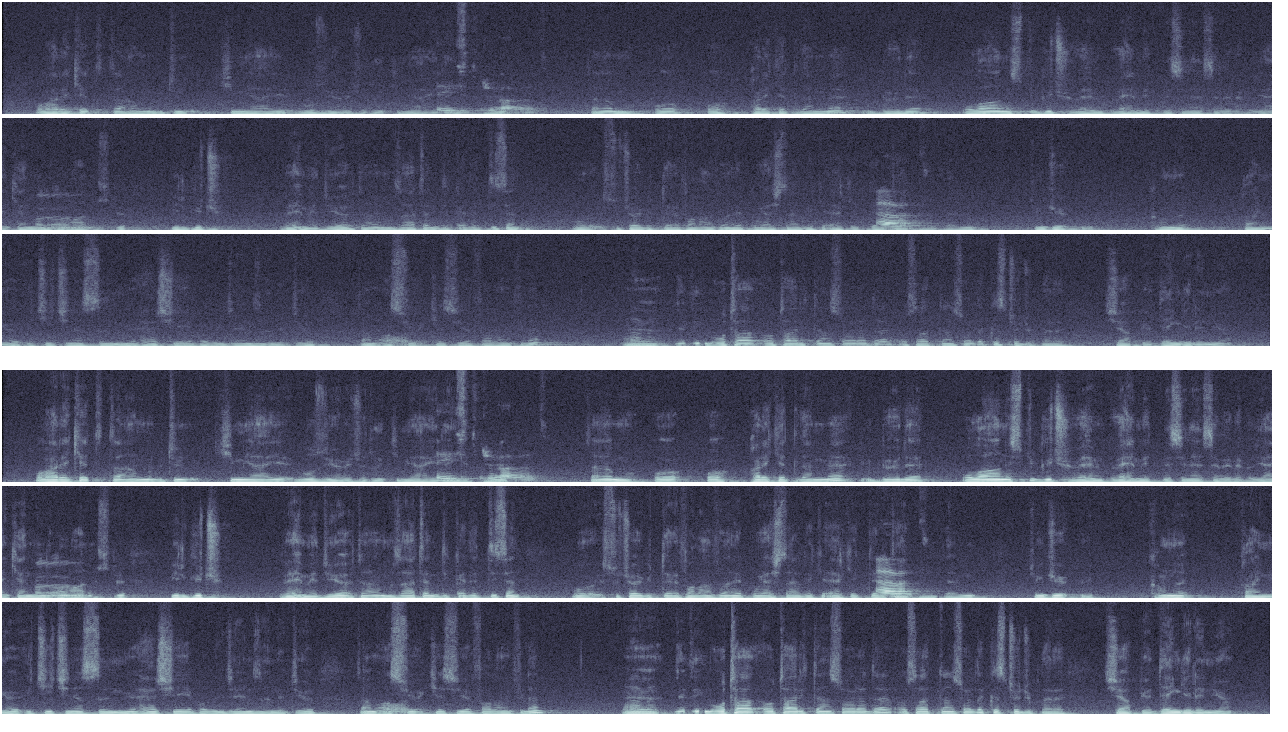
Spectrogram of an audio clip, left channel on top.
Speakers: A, on the right (about 75°); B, on the right (about 30°).
A: o hareket tamam mı bütün kimyayı bozuyor vücudun kimyayı
B: Değiştiriyor
A: dengesini
B: evet.
A: Tamam mı? O o hareketlenme böyle olağanüstü güç vehm, vehmetmesine sebep olur. Yani kendinde
B: Hmm.
A: olağanüstü bir güç vehmediyor. Tamam mı? Zaten dikkat ettiysen bu suç örgütleri falan filan hep bu yaşlardaki erkekleri
B: Evet.
A: tercih eder. Çünkü e, kanı kaynıyor, içi içine sığmıyor. Her şeyi yapabileceğini zannediyor. Tam asıyor,
B: Doğru.
A: kesiyor falan filan. Ee,
B: Evet.
A: dediğim gibi o, ta- o tarihten sonra da o saatten sonra da kız çocukları şey yapıyor, dengeleniyor.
